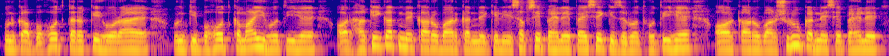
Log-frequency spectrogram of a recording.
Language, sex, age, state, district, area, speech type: Urdu, male, 30-45, Bihar, Darbhanga, rural, spontaneous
